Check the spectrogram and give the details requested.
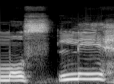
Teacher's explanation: হাকে হালুকের মধ্যখান থেকে উচ্চারণ করব। কারণ হার মাখরাজ হালুকের মধ্যখান থেকে হবে।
